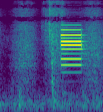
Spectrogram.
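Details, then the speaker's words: Steady electronic beep over room noise: the metronome of a Zoll R Series ALS crash-cart defibrillator during CPR training, cueing the rescuer back to the right compression rate when going too fast or too slow. "But, so if we go too fast, you're going to, again, get that metronome. Just listen to the beeping to get you back on track with that rate. Same thing if you go too slow."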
